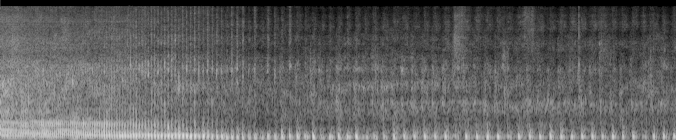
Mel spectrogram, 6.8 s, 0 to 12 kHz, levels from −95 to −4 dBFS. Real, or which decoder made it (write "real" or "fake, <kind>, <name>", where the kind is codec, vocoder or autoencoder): fake, codec, HILCodec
